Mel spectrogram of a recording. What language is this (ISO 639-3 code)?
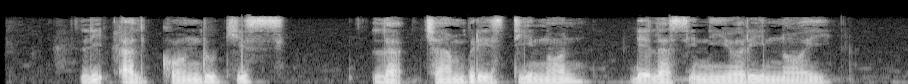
epo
